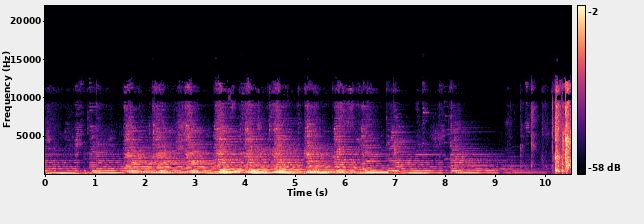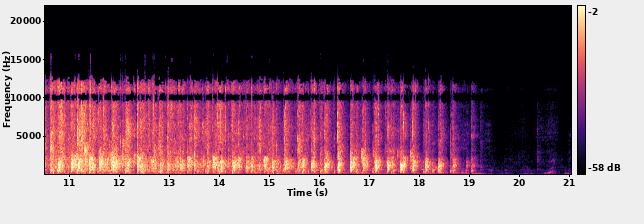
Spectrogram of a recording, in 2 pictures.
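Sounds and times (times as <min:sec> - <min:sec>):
people clapping: 0:09.5 - 0:19.4.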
